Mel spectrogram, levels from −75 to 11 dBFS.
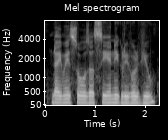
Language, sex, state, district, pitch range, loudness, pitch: English, male, Assam, Kamrup Metropolitan, 115-125 Hz, -14 LUFS, 125 Hz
